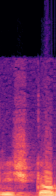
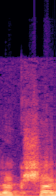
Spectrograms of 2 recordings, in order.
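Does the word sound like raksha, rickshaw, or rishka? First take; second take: rishka; raksha. First: The 'sh' comes before the 'k' sound. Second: The first vowel is 'a', not 'i'. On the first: "वो इसको रिश्का भी कहते हैं" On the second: "इसको अक्सर लोग रक्षा कहते हैं"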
